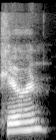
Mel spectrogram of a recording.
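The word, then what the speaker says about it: Qirin: the baby's name yeah is it Karen spell it Q that's it yeah q-i-r-i-n am I saying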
